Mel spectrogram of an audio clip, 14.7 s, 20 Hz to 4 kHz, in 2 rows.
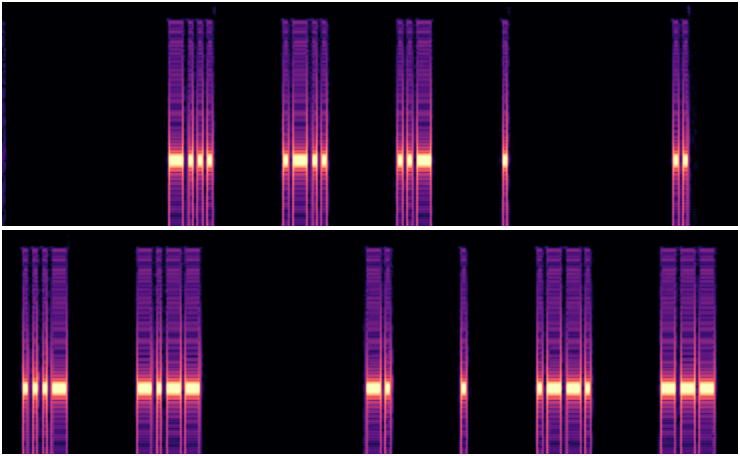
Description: Morse code, heard as a keyed tone, about 25 wpm, spaced as for 10 wpm, 550 Hz. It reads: BLUE IVY NEPO
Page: News Headlines in Morse Code at 10 WPM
